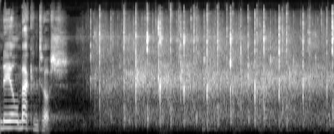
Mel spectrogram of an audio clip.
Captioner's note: audience applauding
